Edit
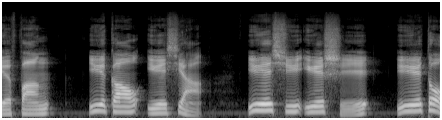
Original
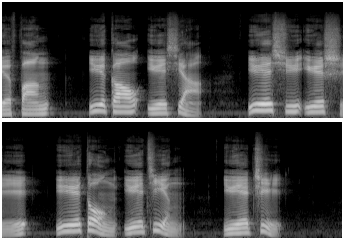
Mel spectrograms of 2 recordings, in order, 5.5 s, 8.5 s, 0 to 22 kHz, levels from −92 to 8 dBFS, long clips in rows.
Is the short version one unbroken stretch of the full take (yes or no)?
yes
